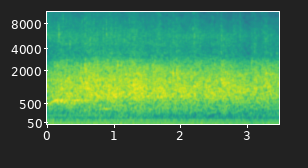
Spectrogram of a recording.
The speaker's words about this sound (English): Clap your hands for your three pastors.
